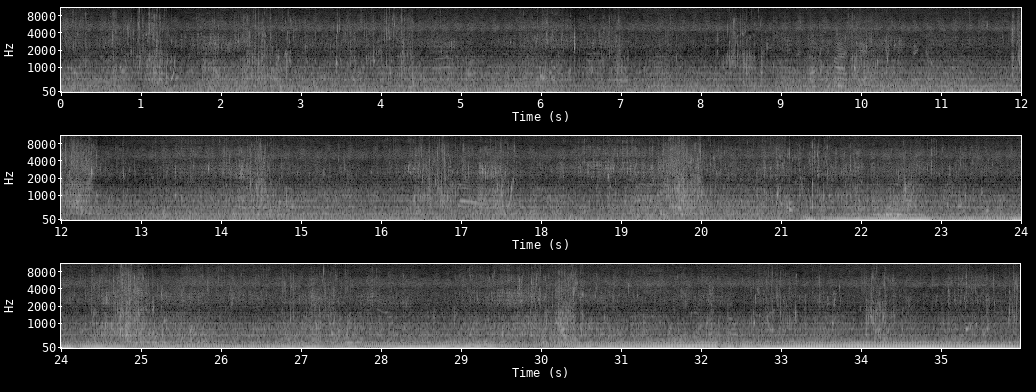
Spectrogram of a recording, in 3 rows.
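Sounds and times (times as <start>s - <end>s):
small waves lapping on shore: 0.0s - 35.9s
low rumble: 21.1s - 35.9s.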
